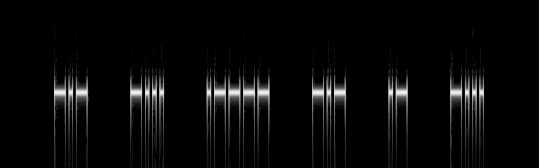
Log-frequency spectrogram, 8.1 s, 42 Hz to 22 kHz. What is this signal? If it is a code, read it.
Morse code, heard as a keyed tone, about 22 wpm, spaced as for 10 wpm, 700 Hz. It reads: KB1KAB
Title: USA Call Signs - 6 Characters - 4x Character Spacing - 22wpm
